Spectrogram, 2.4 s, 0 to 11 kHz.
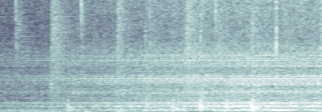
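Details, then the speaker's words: LG 8 kg/5 kg inverter washer-dryer combo after water-damage repair, dry-mode test: smooth blower motor hum near 200 Hz with light tapping, no scraping or rumble; blower runs normally. "Blower motor, it's working, start to work."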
